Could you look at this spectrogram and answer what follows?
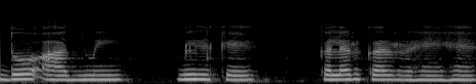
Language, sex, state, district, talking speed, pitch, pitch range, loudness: Hindi, female, Uttar Pradesh, Gorakhpur, 90 wpm, 215 Hz, 210-230 Hz, -30 LUFS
